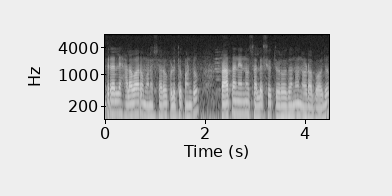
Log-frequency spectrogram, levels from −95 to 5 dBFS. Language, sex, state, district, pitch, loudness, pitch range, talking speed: Kannada, male, Karnataka, Bangalore, 110 Hz, -20 LUFS, 105-120 Hz, 95 wpm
